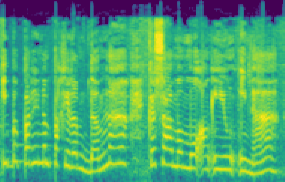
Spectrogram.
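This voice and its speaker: High, animated young Filipina friend. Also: female voice, moderate pace. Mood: wistful, earnest. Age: young adult. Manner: chiding, earnest advice-giving. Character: caring, frank young best friend, an orphan. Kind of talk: Filipino radio drama acting. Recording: faint noise and ambience.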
